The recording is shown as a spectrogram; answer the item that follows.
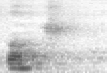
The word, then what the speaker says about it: Barscz: Actually, it's Miss Bash. – Miss Bash, I'm Miss. Sorry. Can I spell that? B-A-R-S-H? – No, it's actually B-A-R-S-C-Z.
